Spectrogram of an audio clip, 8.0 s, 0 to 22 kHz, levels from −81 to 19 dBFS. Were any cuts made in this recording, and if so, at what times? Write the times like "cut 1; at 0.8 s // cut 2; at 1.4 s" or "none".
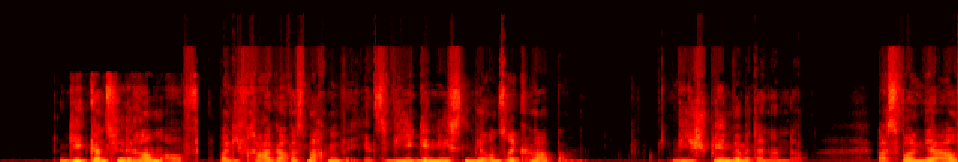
cut 1; at 1.6 s // cut 2; at 2.4 s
